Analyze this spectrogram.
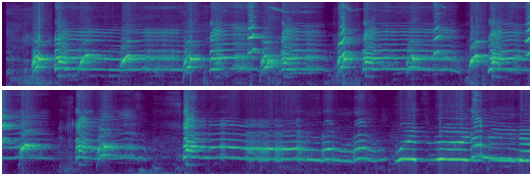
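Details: Brussels Griffon singing in a living room where four dogs are playing. A run of short, tonal yowling notes, some rising and falling, with several sustained wavering tones near the end.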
